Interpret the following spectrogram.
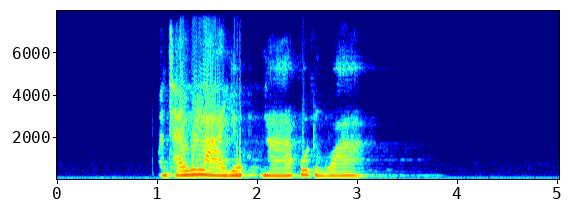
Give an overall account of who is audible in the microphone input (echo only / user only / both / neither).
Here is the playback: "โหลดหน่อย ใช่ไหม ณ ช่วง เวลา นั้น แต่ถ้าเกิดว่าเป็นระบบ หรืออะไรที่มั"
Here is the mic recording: user only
